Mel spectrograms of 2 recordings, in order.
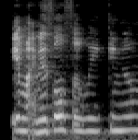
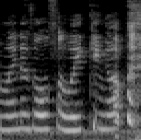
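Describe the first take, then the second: First: Said in the usual way. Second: Laughing. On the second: Real, not acted. Streamer laughing at her own small win. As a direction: repeat it through a giggle. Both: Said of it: "repeats it laughing".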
